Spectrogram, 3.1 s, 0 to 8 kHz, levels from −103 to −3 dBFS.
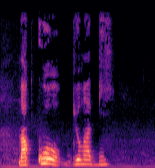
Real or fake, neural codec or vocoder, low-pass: real; none; 7.2 kHz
